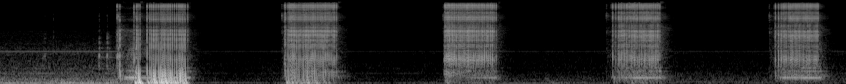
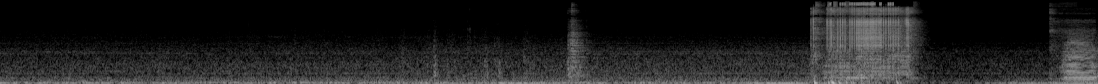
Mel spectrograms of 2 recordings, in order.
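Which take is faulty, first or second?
first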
